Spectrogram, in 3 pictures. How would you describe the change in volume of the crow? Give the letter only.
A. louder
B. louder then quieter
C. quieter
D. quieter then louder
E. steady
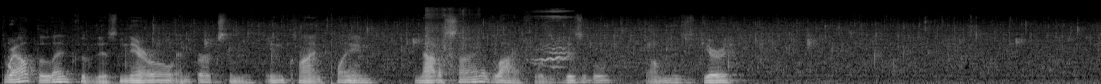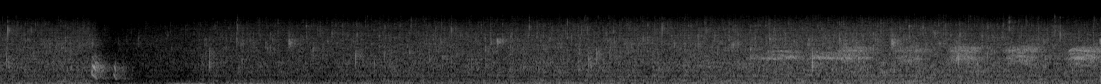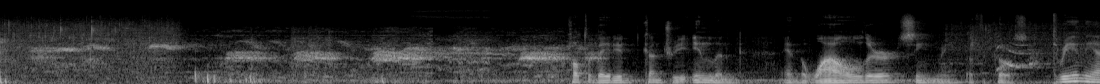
A.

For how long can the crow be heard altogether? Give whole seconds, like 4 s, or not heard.
10 s.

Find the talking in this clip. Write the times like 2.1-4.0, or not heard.
0.0-7.3, 27.7-32.9.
